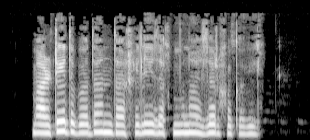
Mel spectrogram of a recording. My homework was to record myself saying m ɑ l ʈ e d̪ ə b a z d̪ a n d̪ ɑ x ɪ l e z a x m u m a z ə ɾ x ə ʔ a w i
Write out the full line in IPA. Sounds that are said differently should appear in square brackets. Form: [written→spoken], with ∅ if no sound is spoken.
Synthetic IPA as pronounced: m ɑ l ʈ e d̪ ə b a [z→∅] d̪ a n d̪ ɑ x ɪ l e z a x m u [m→n] a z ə ɾ x ə [ʔ→k] a w i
